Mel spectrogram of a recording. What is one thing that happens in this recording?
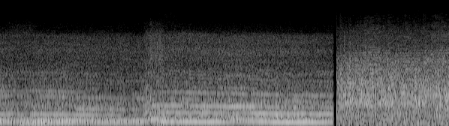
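A racing car engine whines at high revs and shifts gear.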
